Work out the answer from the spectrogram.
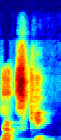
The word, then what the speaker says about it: Natsuki: pronunciating your name in Japanese how would look how is natski natski it's like more flat natski natski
